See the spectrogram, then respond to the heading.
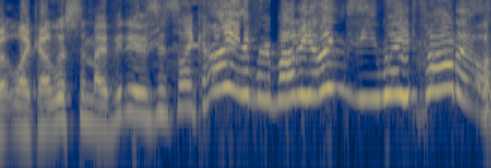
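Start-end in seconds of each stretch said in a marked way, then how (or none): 1.4-3.3 feeble, wimpy, very high little voice. Speaker imitates how his own voice sounds in his videos, mocking own wimpy voice. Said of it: "such like a wimpy voice".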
